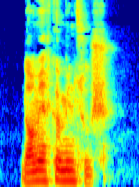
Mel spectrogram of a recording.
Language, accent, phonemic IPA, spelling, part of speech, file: French, France, /dɔʁ.miʁ kɔ.m‿yn suʃ/, dormir comme une souche, verb, LL-Q150 (fra)-dormir comme une souche.wav
- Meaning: to sleep like a log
